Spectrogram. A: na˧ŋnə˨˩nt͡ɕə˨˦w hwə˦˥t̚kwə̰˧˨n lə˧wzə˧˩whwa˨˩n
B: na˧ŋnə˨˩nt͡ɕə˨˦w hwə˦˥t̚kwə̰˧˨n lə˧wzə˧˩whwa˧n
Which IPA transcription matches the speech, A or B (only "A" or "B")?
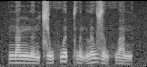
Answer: A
